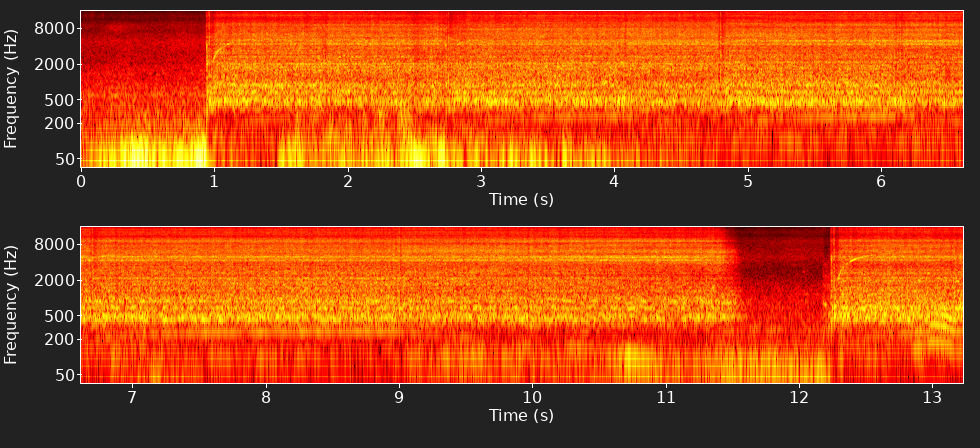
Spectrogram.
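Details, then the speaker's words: Airman compressor starter motor (dynamo) rebuilt from parts of two starters, bench-run on battery power without a relay; spins hard and fast with a harsh, gritty whir; rough-running, suspected weak winding or armature, not confirmed. "Dinamo starter sudah muar, ya. Sudah dorong, sudah oke, tapi agak kasar, ya. Kenapa kasar? Nah, ini kemungkinan ya kemungkinan ada gulungannya yang lemah atau angkernya"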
